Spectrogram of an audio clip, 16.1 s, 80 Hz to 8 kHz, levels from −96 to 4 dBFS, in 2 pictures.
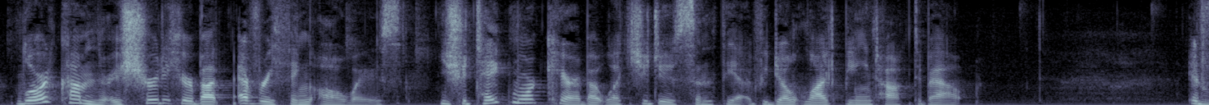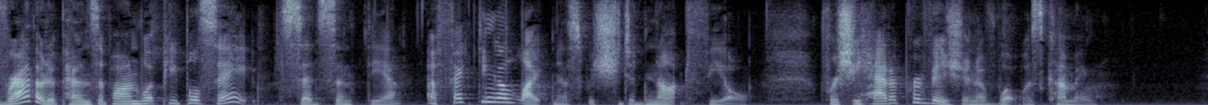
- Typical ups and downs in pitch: No, wide, 6.1 semitones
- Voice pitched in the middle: Yes, medium, 170 Hz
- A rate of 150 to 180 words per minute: No, average, 195 wpm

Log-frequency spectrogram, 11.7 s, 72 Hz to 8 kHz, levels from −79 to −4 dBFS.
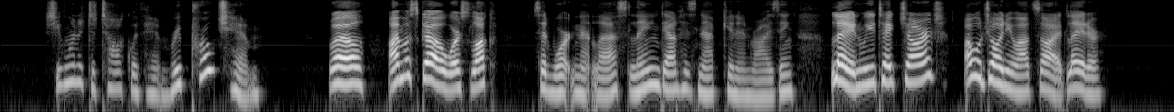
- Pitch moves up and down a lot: Yes, wide, 6.6 semitones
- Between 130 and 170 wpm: No, average, 180 wpm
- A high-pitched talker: Yes, high, 195 Hz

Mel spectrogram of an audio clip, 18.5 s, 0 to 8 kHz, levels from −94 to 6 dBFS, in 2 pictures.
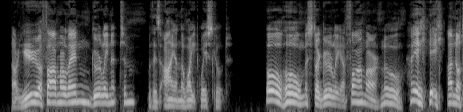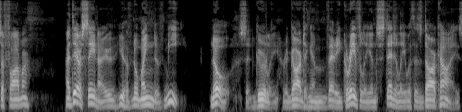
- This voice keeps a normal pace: Yes, average, 165 wpm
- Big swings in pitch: Yes, wide, 8.3 semitones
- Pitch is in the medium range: No, low, 125 Hz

